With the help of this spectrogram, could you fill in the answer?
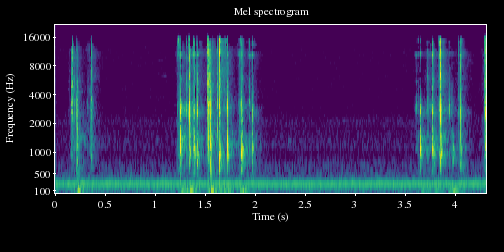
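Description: Fingertips of both hands type on a white plastic mechanical computer keyboard, producing crisp, bright key clicks in three short bursts: a couple of strokes, a quicker run, then a final flurry. Brief silences separate the bursts, with a faint steady low hum underneath throughout.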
